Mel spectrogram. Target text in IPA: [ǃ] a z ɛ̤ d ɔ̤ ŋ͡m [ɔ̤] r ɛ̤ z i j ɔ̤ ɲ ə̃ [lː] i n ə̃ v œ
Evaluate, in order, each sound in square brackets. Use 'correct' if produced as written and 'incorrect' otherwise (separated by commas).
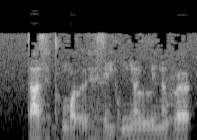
incorrect, incorrect, correct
